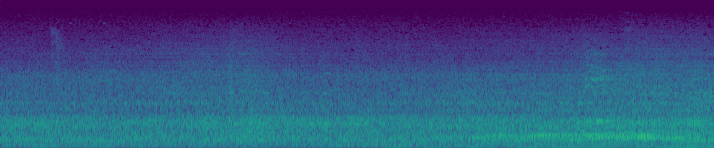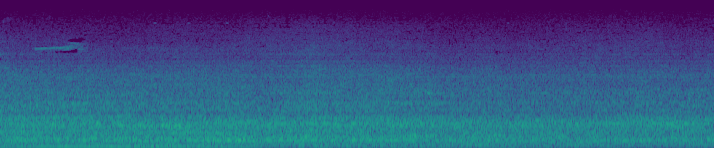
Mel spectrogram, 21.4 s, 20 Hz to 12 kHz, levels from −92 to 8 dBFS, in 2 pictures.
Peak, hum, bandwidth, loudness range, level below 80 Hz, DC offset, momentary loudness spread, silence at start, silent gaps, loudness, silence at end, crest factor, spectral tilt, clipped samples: -18 dBFS; none; 9.8 kHz; 5 LU; -50 dBFS; under 0.1%; 7 LU; 0 s; none; -35 LUFS; 0 s; 16 dB; -7.5 dB/octave; under 0.1%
